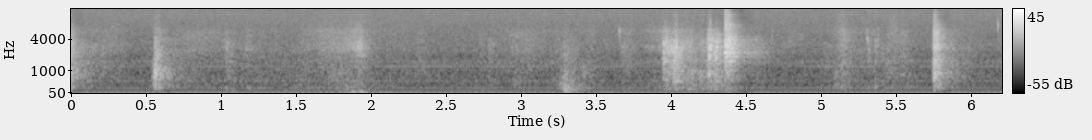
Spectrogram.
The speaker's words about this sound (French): Et tire une chaise.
